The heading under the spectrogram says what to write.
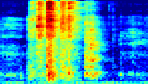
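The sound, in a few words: getting a knife out among cutlery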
